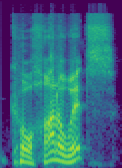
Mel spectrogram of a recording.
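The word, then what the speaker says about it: Kochanowicz: canning you've got this Jack konowitz is the proper pronunciation that he was allergic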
